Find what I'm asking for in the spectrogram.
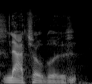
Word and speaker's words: Nacho: Taj Mahal, how do you say this? Nacho Blues? – Nacho Blues. – So almost like nacho.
